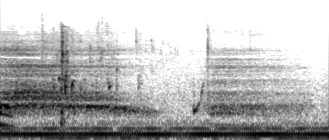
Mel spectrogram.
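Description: A woman's drawn-out gasping exclamation, with a few small clicks and crumbles as pieces of a broken toy dinosaur egg are picked apart by hand.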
